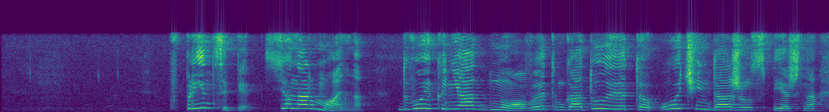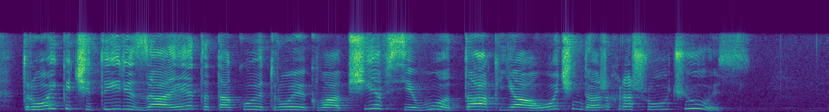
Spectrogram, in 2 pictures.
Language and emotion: Russian, angry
